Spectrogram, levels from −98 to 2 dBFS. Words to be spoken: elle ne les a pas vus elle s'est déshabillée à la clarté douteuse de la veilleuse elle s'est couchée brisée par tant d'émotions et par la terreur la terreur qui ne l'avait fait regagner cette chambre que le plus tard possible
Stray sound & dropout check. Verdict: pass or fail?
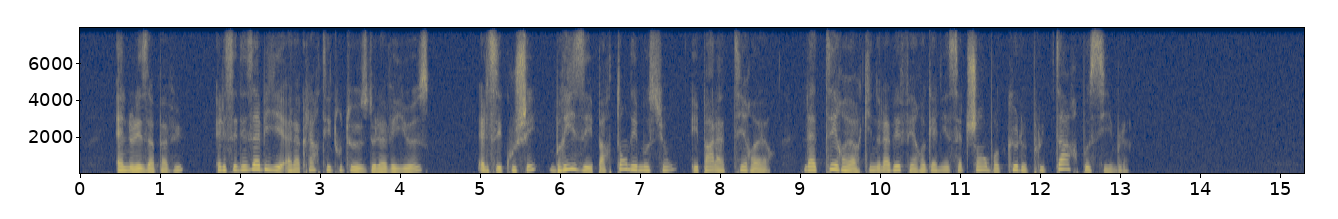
pass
